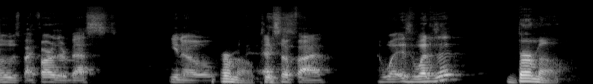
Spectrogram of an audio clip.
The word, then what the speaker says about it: Mbeumo: that is that the Premier League put out like a pronunciation video, and I had watched his like 5 times because I was like, "Is he saying Burmo?" And I was like, "He is saying Burmo."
